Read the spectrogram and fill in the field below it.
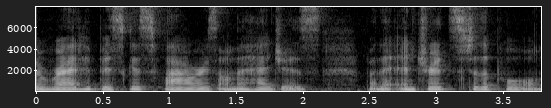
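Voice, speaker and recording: A woman's put-on character voice, raspy and fairly low-pitched, at a moderate pace with monotone, flat intonation. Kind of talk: read-aloud narration. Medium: read story. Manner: halting, self-correcting.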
